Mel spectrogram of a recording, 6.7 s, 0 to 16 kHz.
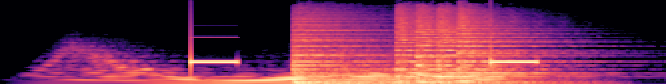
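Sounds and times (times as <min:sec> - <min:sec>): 
sound bed music: 0:01.1 - 0:06.3
four-tone sound logo: 0:01.9 - 0:05.8.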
